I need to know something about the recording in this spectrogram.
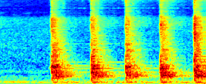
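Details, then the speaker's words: Subaru exhaust heat shield after fixing with a band clamp: five solid knocks, each dying out at once with no tinny rattle; shield now secure. "there's no rattle. Sweet, all safe."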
